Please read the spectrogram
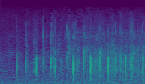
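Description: Scattered applause from an audience: many separate, uneven claps rather than a dense roar.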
